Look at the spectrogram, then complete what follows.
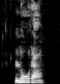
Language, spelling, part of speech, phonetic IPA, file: Polish, lura, noun, [ˈlura], LL-Q809 (pol)-lura.wav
